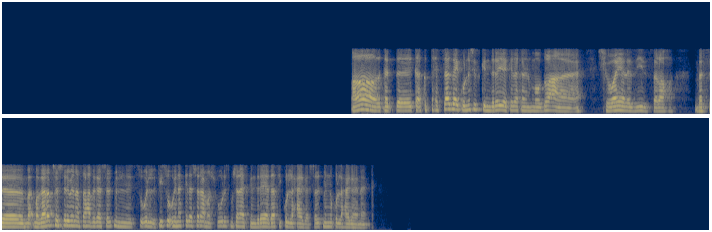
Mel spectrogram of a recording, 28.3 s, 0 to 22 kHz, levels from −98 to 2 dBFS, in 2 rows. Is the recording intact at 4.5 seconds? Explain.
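Yes, the audio is intact at 4.5 seconds, with the speech coming through the 32 kbit/s G.726 ADPCM path without a fault at that moment.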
